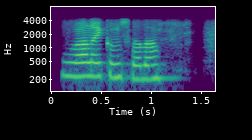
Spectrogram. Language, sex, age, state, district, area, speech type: Kashmiri, female, 30-45, Jammu and Kashmir, Kupwara, rural, conversation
